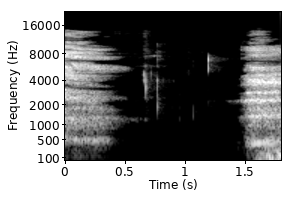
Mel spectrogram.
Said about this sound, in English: All right, I'm done. That was good. Such a fake yawn. No, it was real.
